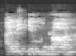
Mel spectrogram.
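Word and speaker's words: Ali Imran: tapi dibacanya Oh jadi makanya kita bacanya Ali Imron pada tulisannya ali-imran tapi sama aja Oh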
